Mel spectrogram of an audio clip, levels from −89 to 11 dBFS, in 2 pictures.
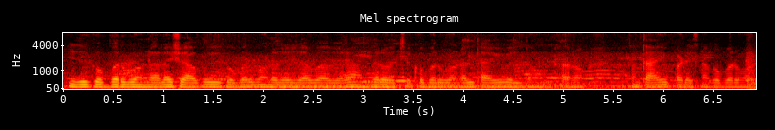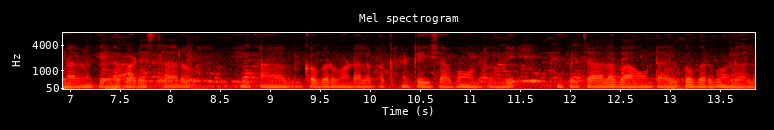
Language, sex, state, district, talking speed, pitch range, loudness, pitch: Telugu, male, Telangana, Karimnagar, 115 wpm, 120-130 Hz, -37 LUFS, 125 Hz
